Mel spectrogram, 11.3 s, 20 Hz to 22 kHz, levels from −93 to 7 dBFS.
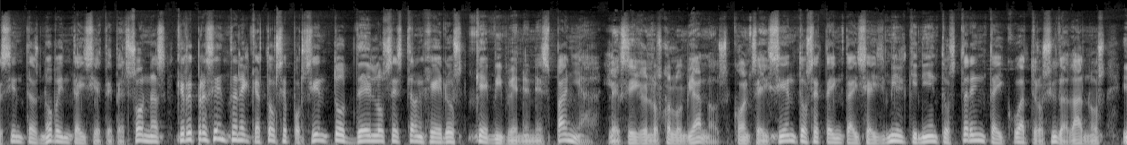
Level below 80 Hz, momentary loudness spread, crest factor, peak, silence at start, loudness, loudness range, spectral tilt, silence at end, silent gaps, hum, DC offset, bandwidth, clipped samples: -42 dBFS; 5 LU; 18 dB; 0 dBFS; 0 s; -17 LUFS; 1 LU; -3.5 dB/octave; 0 s; none; none; under 0.1%; 17 kHz; under 0.1%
